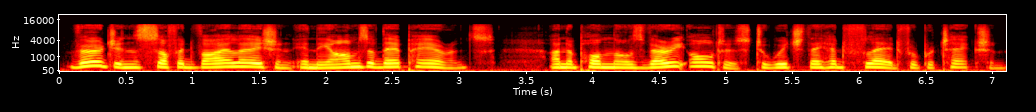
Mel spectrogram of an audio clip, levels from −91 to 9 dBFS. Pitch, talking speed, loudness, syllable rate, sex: 205 Hz, 175 wpm, -17 LUFS, 5.0 syllables/s, female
